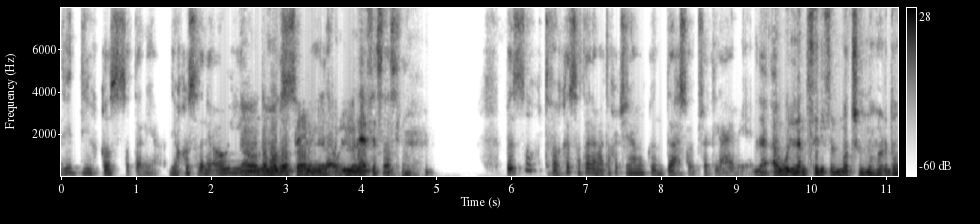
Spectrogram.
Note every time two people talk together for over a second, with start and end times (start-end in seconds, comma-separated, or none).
2.4-3.9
